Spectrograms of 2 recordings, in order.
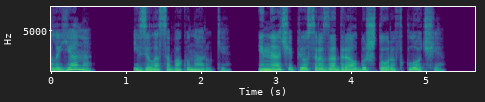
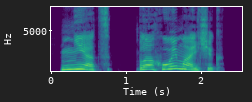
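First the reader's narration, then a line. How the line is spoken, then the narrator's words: Shouting. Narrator (Russian): закричала Яна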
